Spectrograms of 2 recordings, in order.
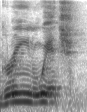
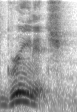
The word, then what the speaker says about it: Greenwich: channel let me know it's not Greenwich, it's Greenwich. So you kind of got a silent W in the word, so to speak.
